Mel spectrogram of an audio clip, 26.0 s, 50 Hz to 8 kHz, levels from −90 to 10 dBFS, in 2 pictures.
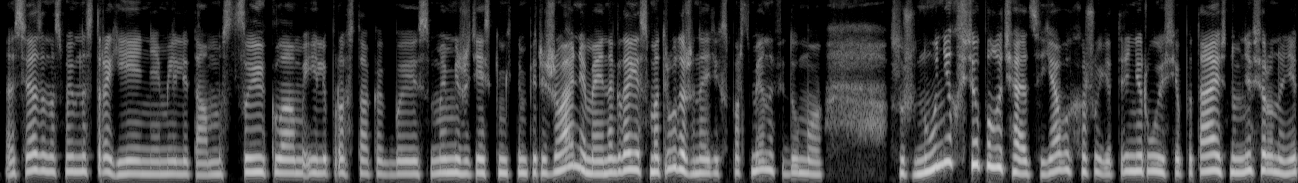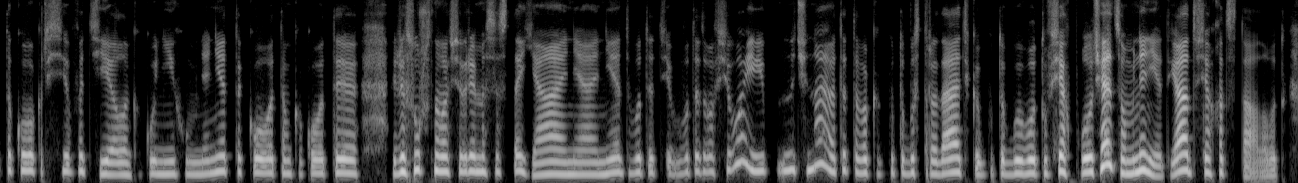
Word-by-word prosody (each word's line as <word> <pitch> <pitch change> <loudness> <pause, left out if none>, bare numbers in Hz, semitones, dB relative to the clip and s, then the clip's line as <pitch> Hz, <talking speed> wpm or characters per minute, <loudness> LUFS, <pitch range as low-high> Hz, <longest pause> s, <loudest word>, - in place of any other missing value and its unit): связано 245 +3 0
с 230 - -15
моим 240 0 0
настроением, 205 -4 -1
или, 200 0 -2
там, 195 +1 -5
с - - -9
циклом, 225 -2 +1
или 215 +2 -1
просто, 215 -1 -6
как 200 0 -8
бы, 205 +1 -2
с 205 +1 -9
моими 220 +2 +2
житейскими 215 +1 0
ким 215 +1 -2
переживаниями, 225 +2 +2
а - - +2
иногда 225 +5 +3
я 265 -1 +4
смотрю 245 +4 +1
даже 225 -6 +4
на 220 - +1
этих 215 0 -3
спортсменов 245 +3 -2
и 200 - -11
думаю: 215 -3 -3 0.7
"Слушай, 200 -2 -2
ну, 235 - +6
у 295 - +7
них 380 +3 +4
всё 355 0 +3
получается". 235 - +2
Я 230 +6 +1
выхожу, 235 -3 -3
я 200 -2 -3
тренируюсь, 245 -1 +1
я 220 - -1
пытаюсь, 240 +2 +2
но 225 - +1
мне 235 +3 +3
всё 260 +1 +1
равно 240 -3 +1
нет 220 +2 -1
такого 255 0 0
красивого 245 0 -6
тела, 195 -3 -1
как 185 +2 -23
у - - 0
них. 200 -1 -3
У - - -6
меня 195 +1 -4
нет 240 +2 -1
такого, 220 -1 -1
там, 210 - -6
какого-то 210 +2 0 0.3
ресурсного 240 +2 +3
всё 240 +2 -3
время 235 0 +2
состояния, 195 -4 -1
они 195 +2 -1
это 220 -2 -4
вот 225 0 -3
эти 225 - -7
вот 220 +4 -10
этого 235 0 -4
всего. 270 - -5
И 250 -7 0
начинаю 265 +4 -1
от 235 - -10
этого 225 -4 -2
как 195 -2 -18
будто 220 -1 -7
бы 225 - -2
страдать, 220 +2 +1
как - - -5
будто 205 - -6
бы 205 +2 +2
вот 215 0 +2
у - - -2
всех 240 +3 +3
получается, 235 +4 +6
а - - +2
у - - +2
меня 240 +5 +6
нет. 170 -8 0
Я 240 +7 +7
от 235 - 0
всех 225 -3 -2
отстала. 225 - -5
Вот - - -7
220 Hz, 210 wpm, -21 LUFS, 205-245 Hz, 0.7 s, у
